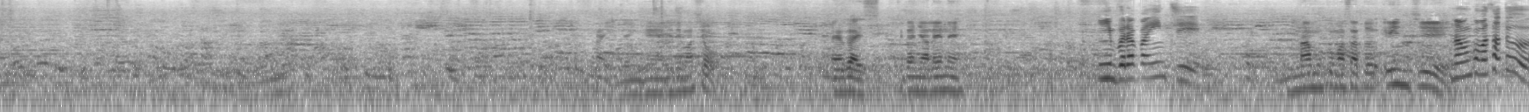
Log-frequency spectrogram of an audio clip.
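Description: A busy indoor crowd murmurs in the background.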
